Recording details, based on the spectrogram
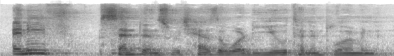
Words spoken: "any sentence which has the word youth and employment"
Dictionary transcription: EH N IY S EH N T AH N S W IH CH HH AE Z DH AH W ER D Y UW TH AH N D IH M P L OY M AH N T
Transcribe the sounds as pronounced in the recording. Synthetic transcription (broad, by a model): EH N IY S EH N T AH N S W IH CH HH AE Z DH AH W ER D Y UW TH AH N D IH M P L OY M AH N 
